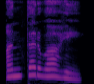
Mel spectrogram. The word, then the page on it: ಅಂತರ್ವಾಹ: antarvāha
